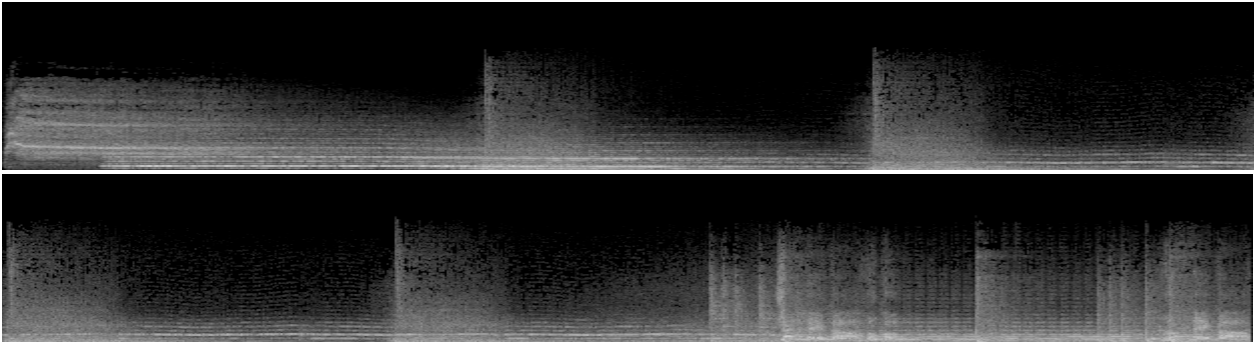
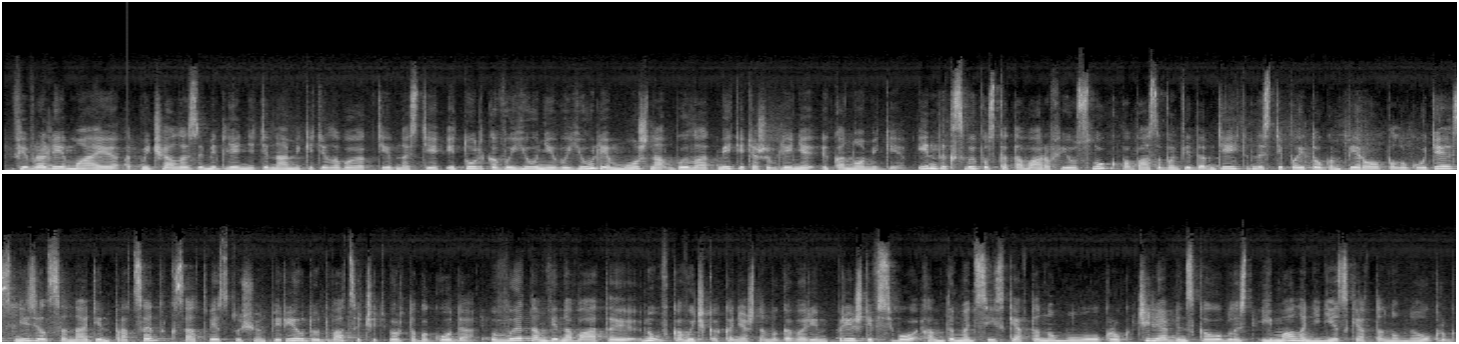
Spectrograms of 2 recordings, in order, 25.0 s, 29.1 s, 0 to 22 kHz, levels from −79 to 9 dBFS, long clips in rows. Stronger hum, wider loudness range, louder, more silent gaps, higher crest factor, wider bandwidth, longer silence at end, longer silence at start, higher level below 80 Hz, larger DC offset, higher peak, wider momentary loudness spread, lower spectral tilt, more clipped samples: neither; first, 9 LU vs 2 LU; second, -19 LUFS vs -12 LUFS; neither; first, 18 dB vs 12 dB; first, 15.5 kHz vs 14 kHz; about the same, 0 s vs 0 s; about the same, 0 s vs 0.1 s; about the same, -42 dBFS vs -44 dBFS; neither; about the same, 0 dBFS vs 0 dBFS; first, 14 LU vs 5 LU; about the same, -3.5 dB/octave vs -4.5 dB/octave; neither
